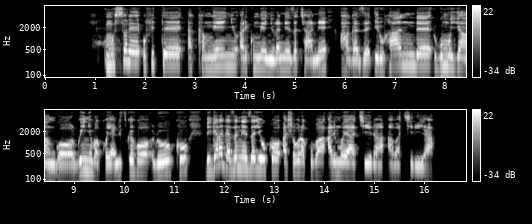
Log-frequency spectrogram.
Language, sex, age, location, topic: Kinyarwanda, male, 25-35, Huye, finance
